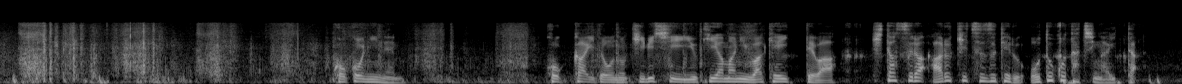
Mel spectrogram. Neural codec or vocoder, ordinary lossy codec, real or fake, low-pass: autoencoder, 48 kHz, 128 numbers a frame, DAC-VAE, trained on Japanese speech; none; fake; 7.2 kHz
